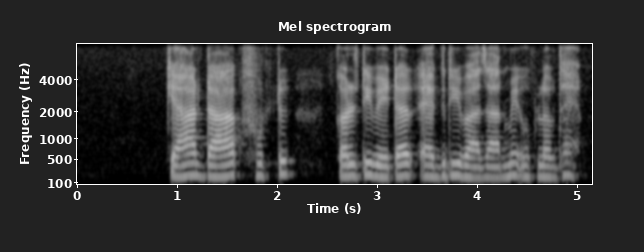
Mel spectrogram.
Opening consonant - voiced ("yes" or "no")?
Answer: no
